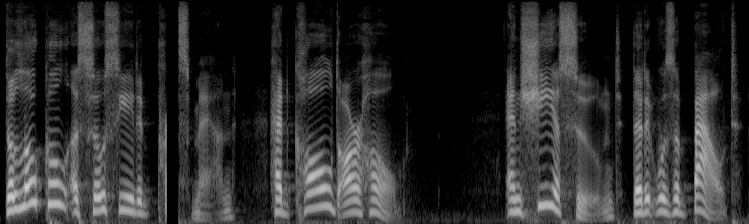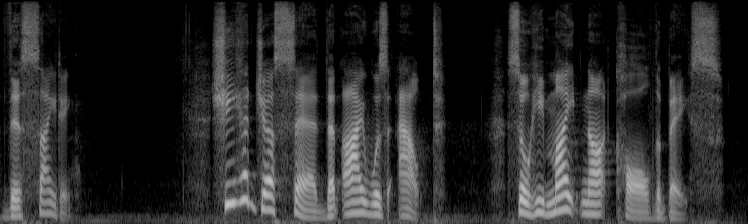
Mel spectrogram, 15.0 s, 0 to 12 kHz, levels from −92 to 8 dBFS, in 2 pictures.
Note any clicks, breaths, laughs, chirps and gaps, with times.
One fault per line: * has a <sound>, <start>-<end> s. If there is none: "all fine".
* has a dropout, 1.7-1.8 s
